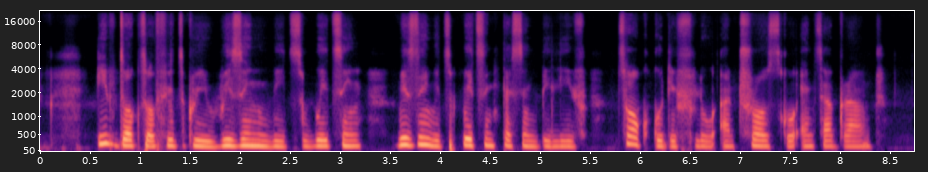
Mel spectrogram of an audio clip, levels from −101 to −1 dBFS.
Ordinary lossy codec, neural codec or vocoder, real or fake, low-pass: none; autoencoder, 48 kHz, 32 numbers a frame, DAC-VAE, trained on Japanese speech; fake; none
